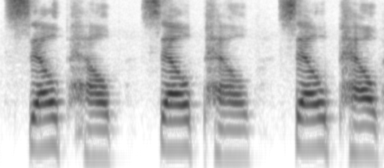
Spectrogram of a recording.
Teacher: 윗니가 아랫입술을 붙잡은 상태에서 바람이 훅 하고 나와요. 그리고 나서 help 할 때 입술이 닫혀야 돼요.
